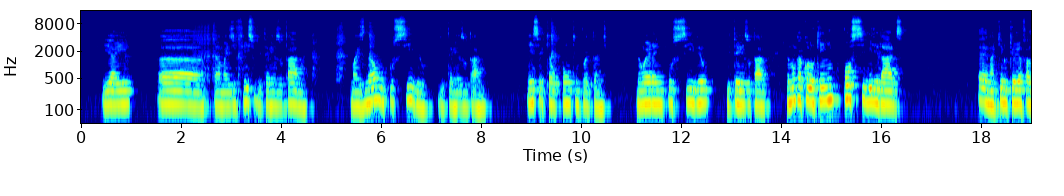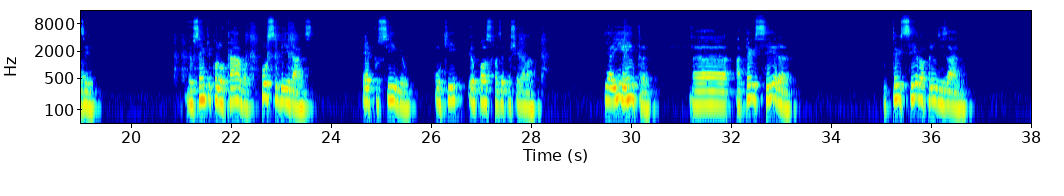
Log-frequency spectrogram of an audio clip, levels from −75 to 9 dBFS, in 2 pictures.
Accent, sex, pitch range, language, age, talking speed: Brazilian, male, 110-140 Hz, Portuguese, 20-39, 90 wpm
